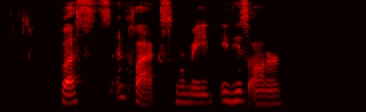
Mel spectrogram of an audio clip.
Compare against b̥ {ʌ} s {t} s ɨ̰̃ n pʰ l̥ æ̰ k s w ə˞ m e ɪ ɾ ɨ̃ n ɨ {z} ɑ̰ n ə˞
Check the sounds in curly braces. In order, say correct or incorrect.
correct, correct, correct

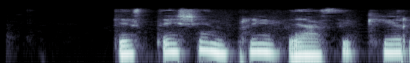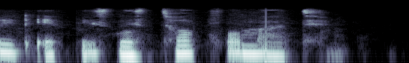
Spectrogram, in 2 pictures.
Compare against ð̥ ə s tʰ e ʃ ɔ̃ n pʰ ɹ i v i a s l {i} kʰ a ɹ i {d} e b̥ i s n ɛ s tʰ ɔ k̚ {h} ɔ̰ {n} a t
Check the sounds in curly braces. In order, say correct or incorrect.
correct, correct, incorrect: f, incorrect: m

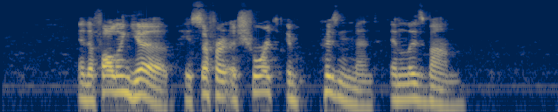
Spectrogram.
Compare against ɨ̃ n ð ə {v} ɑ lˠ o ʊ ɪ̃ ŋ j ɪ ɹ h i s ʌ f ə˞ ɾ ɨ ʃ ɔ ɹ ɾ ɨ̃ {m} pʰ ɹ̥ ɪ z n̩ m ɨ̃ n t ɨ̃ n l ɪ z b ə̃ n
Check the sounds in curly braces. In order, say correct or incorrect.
incorrect: f, correct

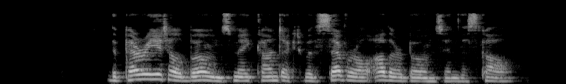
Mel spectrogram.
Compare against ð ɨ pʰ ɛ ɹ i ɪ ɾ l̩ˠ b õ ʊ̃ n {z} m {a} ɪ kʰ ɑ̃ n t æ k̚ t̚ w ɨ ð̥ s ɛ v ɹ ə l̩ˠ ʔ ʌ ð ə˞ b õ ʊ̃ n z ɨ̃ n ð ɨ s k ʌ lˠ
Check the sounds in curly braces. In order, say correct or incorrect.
correct, incorrect: e

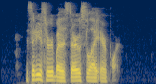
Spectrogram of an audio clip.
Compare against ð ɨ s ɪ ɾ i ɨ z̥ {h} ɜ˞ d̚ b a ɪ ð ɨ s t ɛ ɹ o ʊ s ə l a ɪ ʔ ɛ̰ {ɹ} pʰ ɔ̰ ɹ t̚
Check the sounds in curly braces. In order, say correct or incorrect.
correct, correct

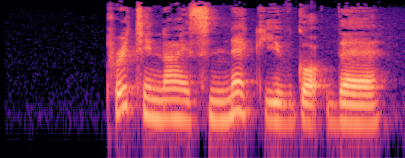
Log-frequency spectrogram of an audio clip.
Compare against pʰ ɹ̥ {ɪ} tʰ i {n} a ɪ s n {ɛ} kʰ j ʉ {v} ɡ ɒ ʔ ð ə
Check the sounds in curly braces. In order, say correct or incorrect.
correct, correct, correct, correct

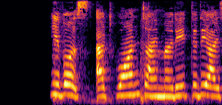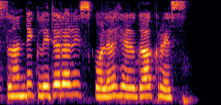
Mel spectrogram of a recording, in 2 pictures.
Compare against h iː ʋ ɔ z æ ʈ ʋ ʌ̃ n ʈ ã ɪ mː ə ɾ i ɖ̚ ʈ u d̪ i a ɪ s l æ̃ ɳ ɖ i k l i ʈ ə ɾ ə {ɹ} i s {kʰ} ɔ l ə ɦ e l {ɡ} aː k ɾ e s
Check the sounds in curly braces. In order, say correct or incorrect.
incorrect: ɾ, incorrect: k, correct

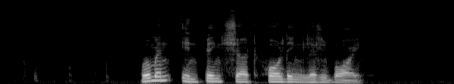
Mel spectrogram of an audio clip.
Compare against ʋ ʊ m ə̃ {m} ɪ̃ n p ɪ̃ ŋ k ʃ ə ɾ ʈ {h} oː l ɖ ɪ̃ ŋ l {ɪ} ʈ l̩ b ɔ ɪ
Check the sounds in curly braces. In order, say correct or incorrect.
incorrect: n, correct, correct

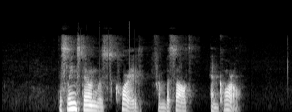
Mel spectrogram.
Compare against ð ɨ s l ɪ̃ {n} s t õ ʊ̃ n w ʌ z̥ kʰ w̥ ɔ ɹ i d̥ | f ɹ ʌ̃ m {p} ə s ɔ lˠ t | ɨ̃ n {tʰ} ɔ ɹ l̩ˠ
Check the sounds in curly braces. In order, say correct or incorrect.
incorrect: ŋ, incorrect: b, incorrect: kʰ

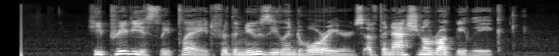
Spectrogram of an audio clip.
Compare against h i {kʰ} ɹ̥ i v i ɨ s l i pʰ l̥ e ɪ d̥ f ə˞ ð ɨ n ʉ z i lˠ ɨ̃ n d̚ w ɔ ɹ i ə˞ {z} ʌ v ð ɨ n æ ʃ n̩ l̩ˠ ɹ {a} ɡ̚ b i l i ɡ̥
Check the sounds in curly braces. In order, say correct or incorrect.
incorrect: pʰ, correct, incorrect: ʌ

